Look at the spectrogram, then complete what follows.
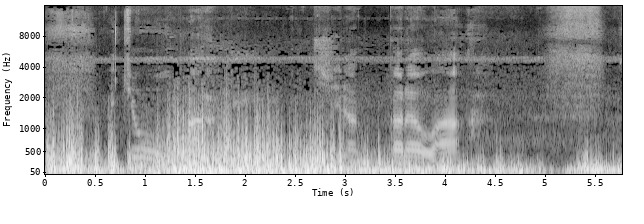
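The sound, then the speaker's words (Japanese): Strong wind buffets the microphone with a constant low rumble and bursts of thumping noise, while a man speaks over it, outdoors in light drizzle under cloudy skies as he waits to watch the International Space Station pass over Tokyo. “ちょっとね風が強いんで、えー、風の音入ってるかと思いますが、えー、よろしければお伝えください”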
